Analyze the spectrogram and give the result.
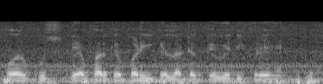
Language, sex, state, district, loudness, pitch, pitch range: Hindi, male, Gujarat, Gandhinagar, -15 LUFS, 95 Hz, 90-95 Hz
